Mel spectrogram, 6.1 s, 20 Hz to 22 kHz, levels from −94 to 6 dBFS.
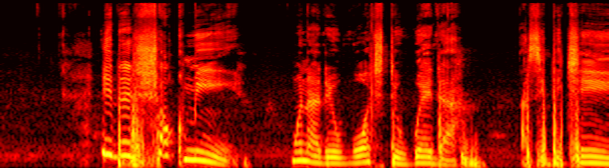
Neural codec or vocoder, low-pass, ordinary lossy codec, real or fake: none; none; none; real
